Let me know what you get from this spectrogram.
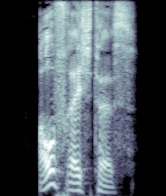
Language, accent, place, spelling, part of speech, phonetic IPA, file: German, Germany, Berlin, aufrechtes, adjective, [ˈaʊ̯fˌʁɛçtəs], De-aufrechtes.ogg
- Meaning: strong/mixed nominative/accusative neuter singular of aufrecht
